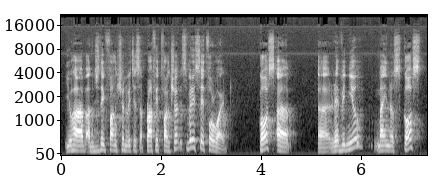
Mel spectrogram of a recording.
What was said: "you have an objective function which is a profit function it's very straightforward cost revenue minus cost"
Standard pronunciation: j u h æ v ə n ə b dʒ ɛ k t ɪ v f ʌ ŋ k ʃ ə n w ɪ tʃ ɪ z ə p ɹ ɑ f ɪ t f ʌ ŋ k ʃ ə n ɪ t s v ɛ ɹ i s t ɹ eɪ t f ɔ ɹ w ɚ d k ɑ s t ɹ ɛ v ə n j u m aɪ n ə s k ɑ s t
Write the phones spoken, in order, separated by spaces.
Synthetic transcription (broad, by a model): j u h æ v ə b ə dʒ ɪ t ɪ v f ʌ ŋ k ʃ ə n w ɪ tʃ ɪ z ə p ɹ ɑ f ɪ t f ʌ ŋ k ʃ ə n ɪ t s v ɛ ɹ i s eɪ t f ɔ ɹ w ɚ d k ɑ s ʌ ɹ ɛ v ə n j u m aɪ n ə s k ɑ s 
